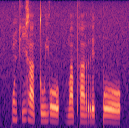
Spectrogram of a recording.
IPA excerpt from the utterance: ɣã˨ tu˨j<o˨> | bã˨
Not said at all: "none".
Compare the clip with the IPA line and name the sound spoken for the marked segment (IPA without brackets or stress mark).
o˨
